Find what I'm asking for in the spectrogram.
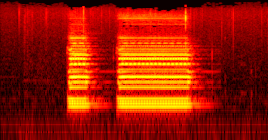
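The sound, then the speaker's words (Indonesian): A car horn honks twice during a vehicle check: a short toot, then a longer steady blast, both bright, loud and alone with no talk. “the horn's been checked”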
